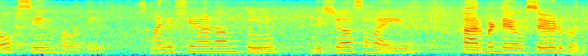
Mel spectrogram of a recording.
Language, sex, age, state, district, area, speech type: Sanskrit, female, 45-60, Kerala, Kollam, rural, spontaneous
